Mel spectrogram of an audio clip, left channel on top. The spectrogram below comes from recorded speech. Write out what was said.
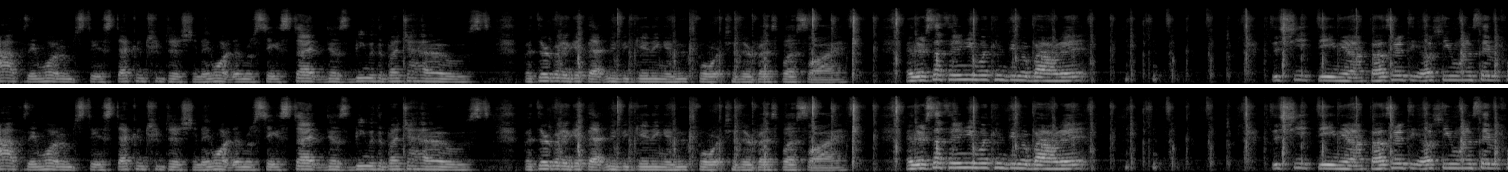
because they wanted them to stay stuck in tradition. They want them to stay stuck, just be with a bunch of hoes. But they're going to get that new beginning and move forward to their best blessed life. And there's nothing anyone can do about it. Is there anything else you want to say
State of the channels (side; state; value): left; quieter; 3.3 dB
